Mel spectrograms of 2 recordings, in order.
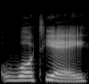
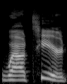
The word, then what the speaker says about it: Wautier: century Flemish painter Michaelina Wautier, who you will also hear pronounced more like Wautier, depending on whether the person is using a French pronunciation or a Dutch one.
